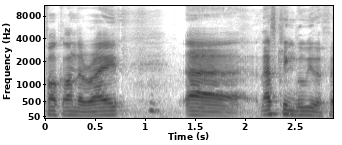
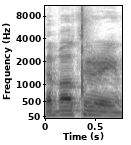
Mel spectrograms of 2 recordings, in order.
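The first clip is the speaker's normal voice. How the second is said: normal talking voice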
